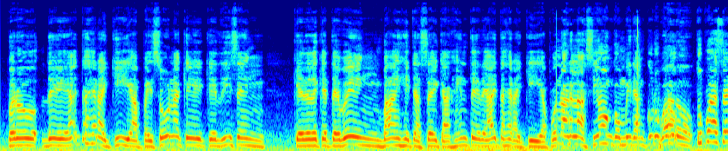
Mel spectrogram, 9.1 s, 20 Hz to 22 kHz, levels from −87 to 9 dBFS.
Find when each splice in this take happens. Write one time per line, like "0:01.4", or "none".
0:06.9

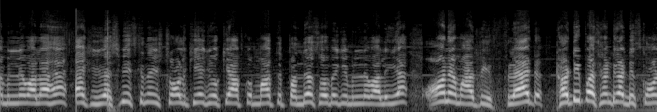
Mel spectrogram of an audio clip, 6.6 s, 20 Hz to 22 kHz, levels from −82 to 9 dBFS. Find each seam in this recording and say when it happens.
0:00.8
0:04.2
0:05.4

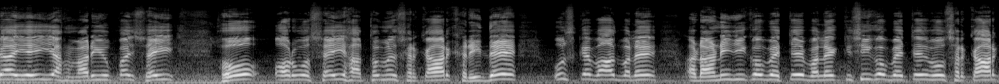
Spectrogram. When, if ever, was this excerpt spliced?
none

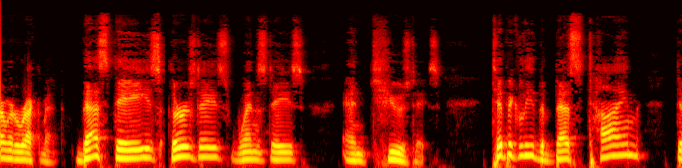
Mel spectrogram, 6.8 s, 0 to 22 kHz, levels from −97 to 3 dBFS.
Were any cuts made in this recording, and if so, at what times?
0:01.6

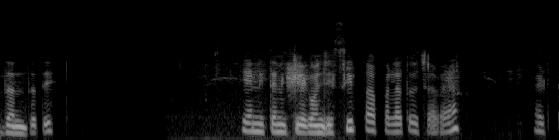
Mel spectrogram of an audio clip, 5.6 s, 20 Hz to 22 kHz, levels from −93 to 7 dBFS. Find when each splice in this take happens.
0:01.2

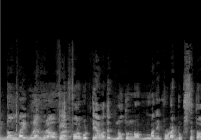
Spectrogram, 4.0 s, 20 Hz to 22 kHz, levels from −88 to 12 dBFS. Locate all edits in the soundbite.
none

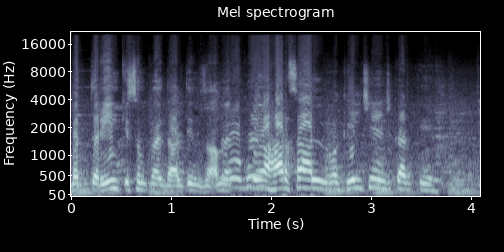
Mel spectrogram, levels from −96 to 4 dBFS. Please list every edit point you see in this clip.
0:01.6

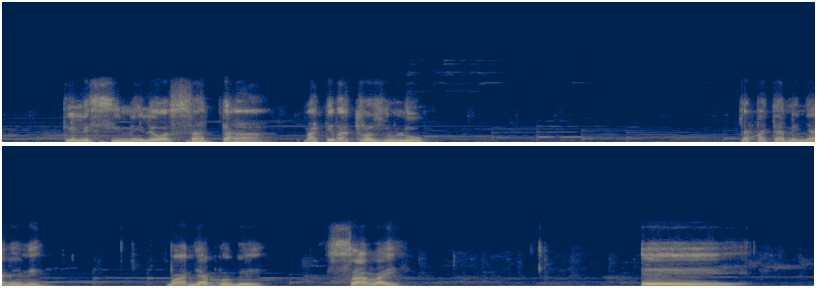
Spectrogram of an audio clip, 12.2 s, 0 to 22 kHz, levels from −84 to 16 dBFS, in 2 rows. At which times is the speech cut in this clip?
none

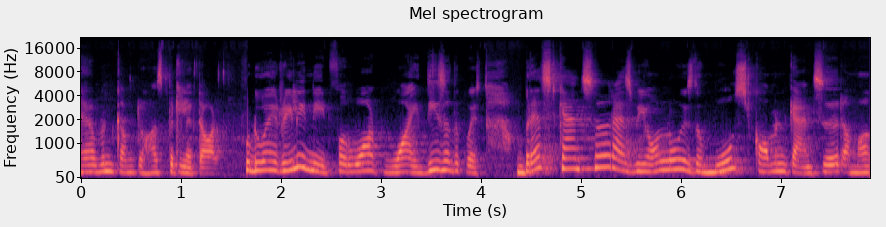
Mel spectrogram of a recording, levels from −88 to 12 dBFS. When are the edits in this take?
0:01.5
0:04.1

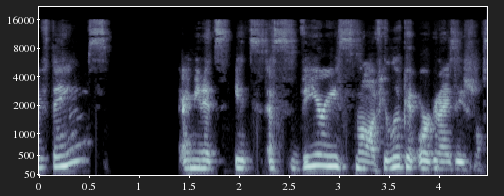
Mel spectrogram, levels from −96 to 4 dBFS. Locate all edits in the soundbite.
0:01.4

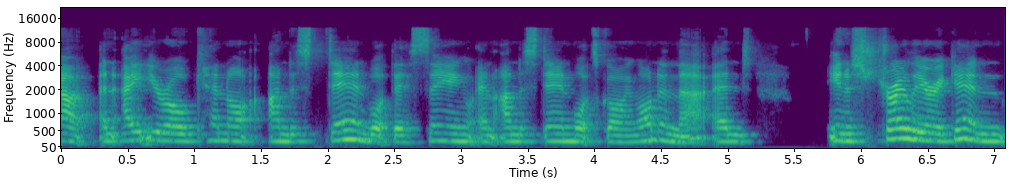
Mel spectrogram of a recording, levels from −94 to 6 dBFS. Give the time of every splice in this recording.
none

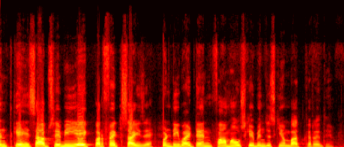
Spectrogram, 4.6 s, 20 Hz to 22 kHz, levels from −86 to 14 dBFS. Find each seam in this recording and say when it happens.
0:02.2

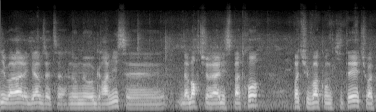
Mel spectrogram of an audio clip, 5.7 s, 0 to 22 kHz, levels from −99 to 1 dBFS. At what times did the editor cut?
0:01.0

